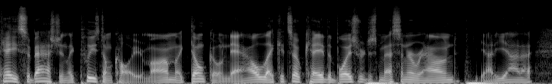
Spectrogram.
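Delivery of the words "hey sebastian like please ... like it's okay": acted, mock-pleading voice. Retelling how someone begged them not to call their mom, imitating someone pleading. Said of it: "Jim started pleading like".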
